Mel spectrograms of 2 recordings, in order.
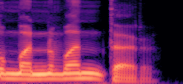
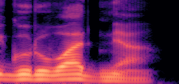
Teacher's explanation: जर आपण उ आणि अ वेगाने उच्चारले तर व ध्वनी तयार होतो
